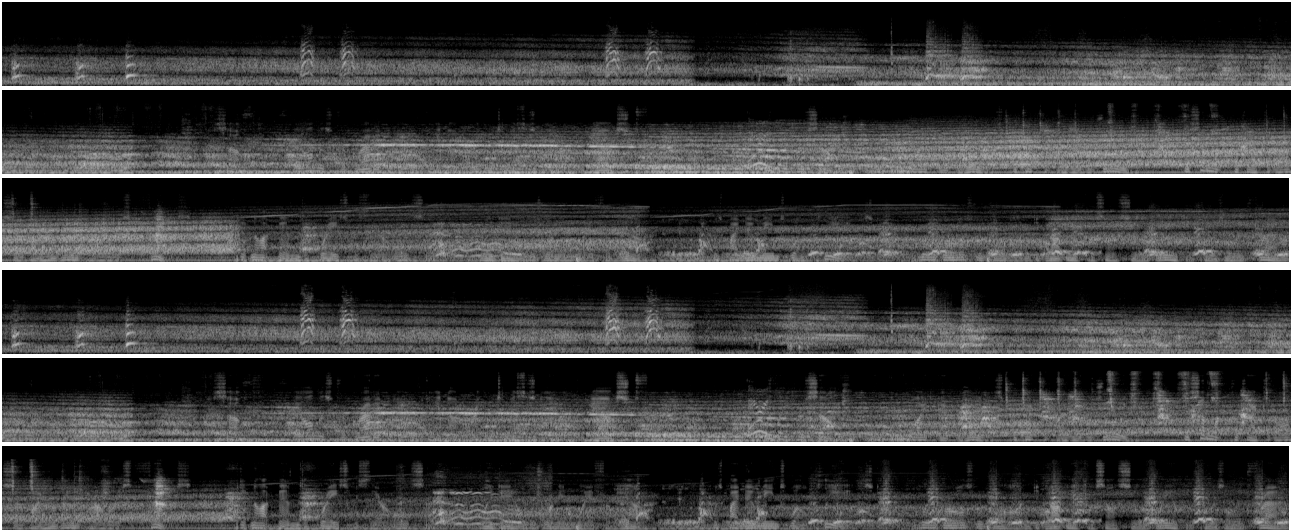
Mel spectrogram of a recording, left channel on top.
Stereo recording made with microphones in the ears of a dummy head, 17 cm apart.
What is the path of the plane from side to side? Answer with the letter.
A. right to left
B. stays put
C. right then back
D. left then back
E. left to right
A.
